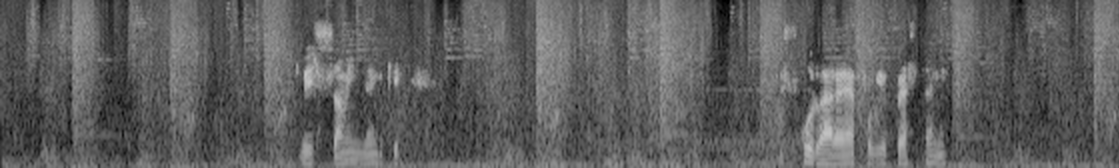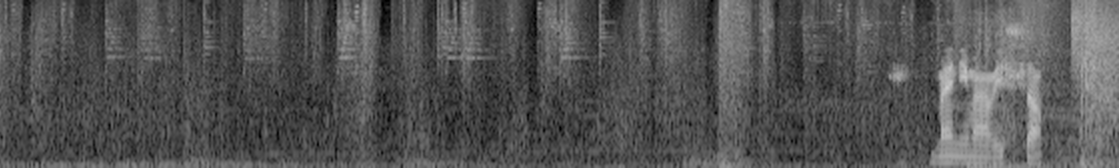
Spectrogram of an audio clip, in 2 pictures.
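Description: Weapons clash and spells burst in a fast fight.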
